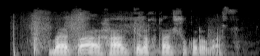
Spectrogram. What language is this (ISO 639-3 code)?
pus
